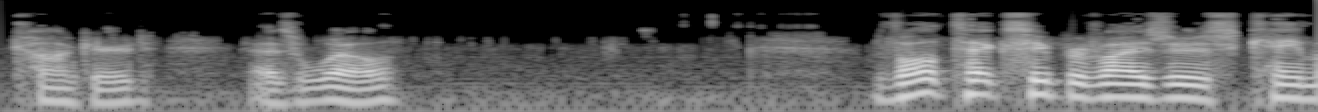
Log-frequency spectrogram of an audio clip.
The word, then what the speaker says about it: Concord: several from conquered it looks like Concord but I think it's a local dialect they pronounce it conquered as well vault-tec supervisors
